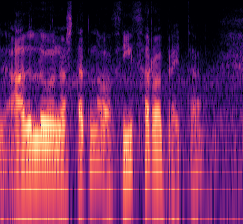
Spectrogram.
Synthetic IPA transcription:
ðaðlœːɣʏnast̪ɛpnaɔɣθviθaɾaðpɾeːjt̪a

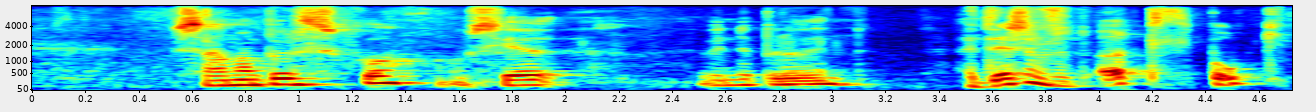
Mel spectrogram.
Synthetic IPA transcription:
saːmanpʏɾð̥skɔɔ̰ɣsjɛð | vɪnːʏpɾœ̰vɪn | hɛt̪ɛɾsɛmsakt̪œt̪l̥poːwcɪ̥

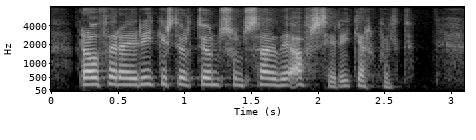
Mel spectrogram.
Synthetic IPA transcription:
raːwðθɛjɾːaiɾiːcɪst̪jowɾd̪jownsɔnsaɣðɪafsjɛɾicɛr̥kvʏlt̪

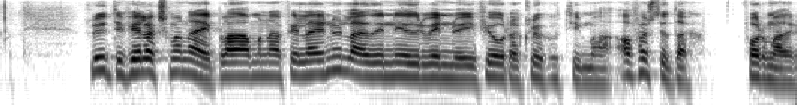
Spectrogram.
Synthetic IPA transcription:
flʏːt̪̬ɪfjɛlaksmanːaiplaːðamanːafjɛlajɪnʏlaɣðɪnɪːðʏɾvɪnːʏifjowɾakʰlʏkʏt̪ʰiːmaa̰wfɛst̪ʏt̪aːx | fɔɾmaðʏɾ

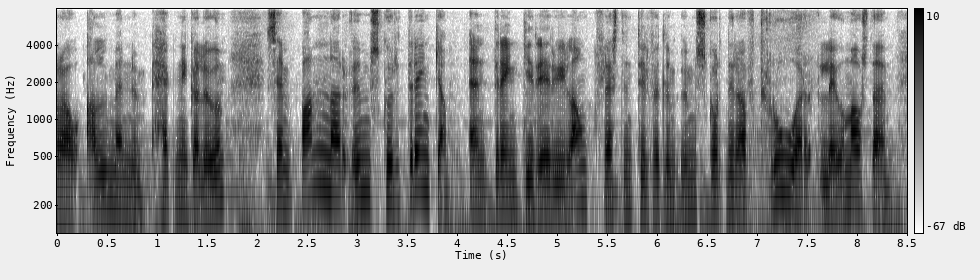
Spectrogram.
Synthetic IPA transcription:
ɾawʔa̰lmɛnːʏmhɛkniŋkalœːɣʏmsɛmpanːaɾʏmskʏɾðt̪ɾejɲcaɛnt̪ɾejɲcɪɾɛɾʏilawŋkflɛst̪ʏmt̪ʰɪlfɛt̪lʏmʏmskɔɾt̪nɪɾav̥t̪ʰɾuːaɾlɛːɣʏmaːwst̪aːðʏm

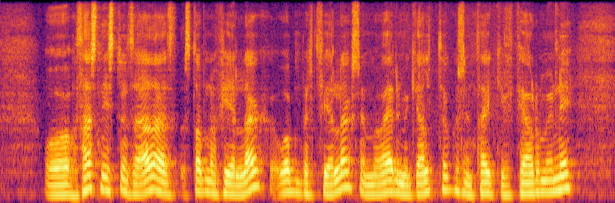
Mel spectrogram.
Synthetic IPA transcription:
ɔɣθast̪nist̪ʏmθaðaðst̪ɔpnafjɛːlaɣoːpʏmpɛr̥t̪fjɛːlaɣsɛmavaːjɾɪmɛcalt̪ʰœːkʏsɛmt̪ʰaːjcɪfjawɾmʏnɪ

